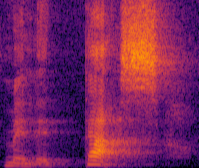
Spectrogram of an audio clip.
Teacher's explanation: You study is μελετάς with the stress on the end syllable.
